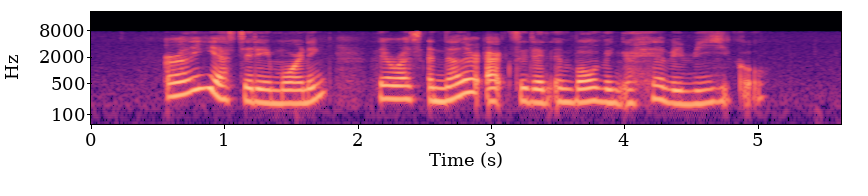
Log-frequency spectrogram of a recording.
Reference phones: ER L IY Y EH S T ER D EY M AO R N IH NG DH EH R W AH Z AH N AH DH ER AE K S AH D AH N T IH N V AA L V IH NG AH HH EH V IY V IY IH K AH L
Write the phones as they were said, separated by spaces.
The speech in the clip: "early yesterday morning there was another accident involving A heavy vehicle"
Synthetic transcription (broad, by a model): ER L IY Y EH S T ER D EY M AO R N IH NG DH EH R W AH Z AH N AH DH ER AE K S AH D AH N T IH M V AA L V IH NG AH HH EH V IY V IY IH K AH L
